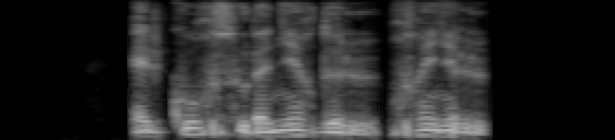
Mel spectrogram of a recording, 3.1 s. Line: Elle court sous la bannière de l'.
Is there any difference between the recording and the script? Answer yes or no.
yes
